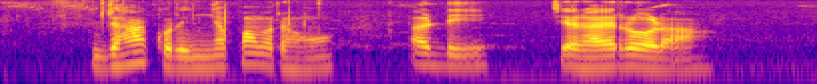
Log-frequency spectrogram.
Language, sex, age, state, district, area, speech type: Santali, male, 18-30, Jharkhand, Seraikela Kharsawan, rural, spontaneous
